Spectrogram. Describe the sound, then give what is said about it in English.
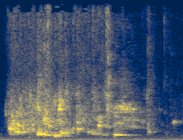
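Water running over soapy hands to rinse them clean: a faint, steady splashing rush, continuous and unbroken. “get some water on your hands like this, and then you rinse it off, like that.”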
